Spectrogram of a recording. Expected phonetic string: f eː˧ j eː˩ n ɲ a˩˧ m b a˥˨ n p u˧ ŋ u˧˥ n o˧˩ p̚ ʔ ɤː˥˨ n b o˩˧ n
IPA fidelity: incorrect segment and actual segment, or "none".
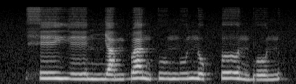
f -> h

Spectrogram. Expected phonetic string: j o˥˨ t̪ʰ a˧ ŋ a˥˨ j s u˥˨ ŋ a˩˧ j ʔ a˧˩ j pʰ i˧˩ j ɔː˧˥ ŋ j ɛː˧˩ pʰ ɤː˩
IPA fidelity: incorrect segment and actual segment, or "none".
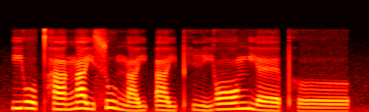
none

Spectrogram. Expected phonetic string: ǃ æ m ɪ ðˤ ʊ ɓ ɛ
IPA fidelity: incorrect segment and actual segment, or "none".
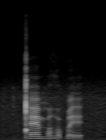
none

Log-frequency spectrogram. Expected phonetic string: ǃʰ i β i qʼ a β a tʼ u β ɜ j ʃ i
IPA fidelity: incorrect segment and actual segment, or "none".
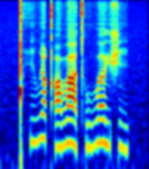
none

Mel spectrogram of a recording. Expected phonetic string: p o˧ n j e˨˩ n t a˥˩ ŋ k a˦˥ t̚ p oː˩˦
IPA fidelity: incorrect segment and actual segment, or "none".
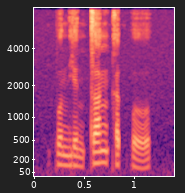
none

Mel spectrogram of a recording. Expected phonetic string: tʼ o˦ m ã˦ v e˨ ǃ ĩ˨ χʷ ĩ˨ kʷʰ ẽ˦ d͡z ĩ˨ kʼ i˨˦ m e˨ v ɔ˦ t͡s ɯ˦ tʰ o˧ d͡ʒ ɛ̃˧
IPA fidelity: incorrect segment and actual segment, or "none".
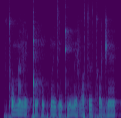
none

